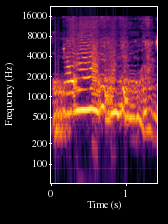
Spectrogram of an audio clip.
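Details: Bully Kutta in a Pakistani fight match, letting out one sustained whining howl that wavers slightly in pitch and falls at the end, lasting over a second.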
